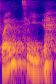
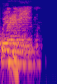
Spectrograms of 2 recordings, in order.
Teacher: Só que o inglês americano ele tira o T da palavra e fala só 20.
